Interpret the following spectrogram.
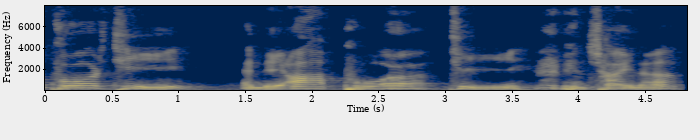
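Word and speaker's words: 普洱: It's called pu'er cha, pu'er tea. But with your typical intonation, it may become a poor tea.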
